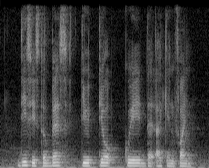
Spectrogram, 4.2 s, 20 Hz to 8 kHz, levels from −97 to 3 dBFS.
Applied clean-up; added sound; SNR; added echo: none; none; none; none.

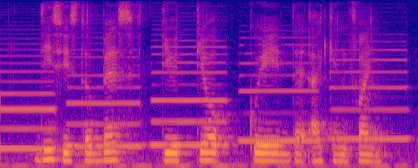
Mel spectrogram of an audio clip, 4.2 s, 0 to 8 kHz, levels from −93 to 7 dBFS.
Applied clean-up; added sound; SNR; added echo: none; Wind instrument, woodwind instrument; 8 dB; none.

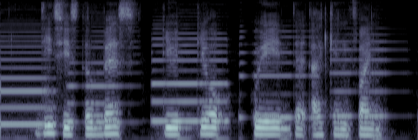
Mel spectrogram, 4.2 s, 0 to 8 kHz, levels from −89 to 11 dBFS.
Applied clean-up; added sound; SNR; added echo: neural mask model RNNoise.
